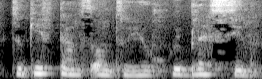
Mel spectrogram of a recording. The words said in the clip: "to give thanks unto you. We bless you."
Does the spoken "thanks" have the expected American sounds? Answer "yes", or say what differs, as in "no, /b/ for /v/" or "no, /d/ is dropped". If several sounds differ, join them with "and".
no, /t/ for /θ/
